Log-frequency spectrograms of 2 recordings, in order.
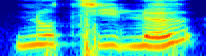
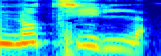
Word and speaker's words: nautile: égal Nautil le Nautil on va pas prononcer et dire nautilux mais on dit Nautile Nautile alors celle-là c'est une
